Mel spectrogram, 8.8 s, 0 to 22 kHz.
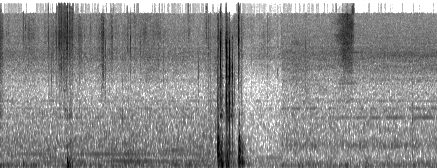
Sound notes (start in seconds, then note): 4.2 wood clanking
